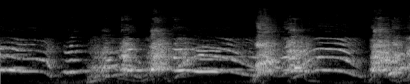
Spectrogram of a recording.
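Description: A Siberian Husky gives a run of wavering, yodelling howls that rise and fall in pitch.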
